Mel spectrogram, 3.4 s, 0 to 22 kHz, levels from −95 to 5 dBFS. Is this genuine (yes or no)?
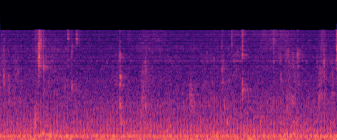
no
